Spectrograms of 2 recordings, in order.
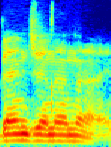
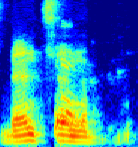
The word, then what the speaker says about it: Bence Nanay: Yeah, we heard that your name is pronounced like Bence Nanay, but right? Is that true? It's not Bence Nanay, no, it's Bence Nanay.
